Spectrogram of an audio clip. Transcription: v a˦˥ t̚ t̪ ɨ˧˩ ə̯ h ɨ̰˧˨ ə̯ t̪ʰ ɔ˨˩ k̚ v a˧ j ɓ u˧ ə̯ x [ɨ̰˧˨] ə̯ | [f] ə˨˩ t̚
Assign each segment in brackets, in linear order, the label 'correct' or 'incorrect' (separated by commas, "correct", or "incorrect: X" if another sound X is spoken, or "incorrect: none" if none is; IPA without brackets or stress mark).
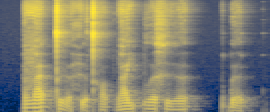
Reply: incorrect: ɨ˧, incorrect: ɓ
